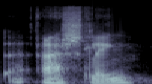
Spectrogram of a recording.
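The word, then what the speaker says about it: Aisling: out to the mrs aizling pronounced ashling here in ireland mrs ashling she has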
